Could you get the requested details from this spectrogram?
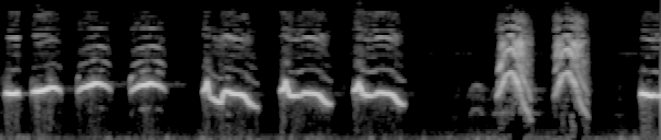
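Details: Clear whistles from a male laughingthrush: four even, level notes, then three longer phrases that dip downward, and two harsher, buzzier notes near the end before another whistle begins.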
